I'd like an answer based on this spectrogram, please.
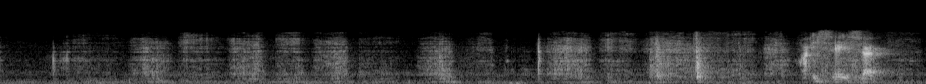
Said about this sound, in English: What be you doing sitting there writing on the captain's slate? Oh, ignoring me, eh? Now look here, you. This is Captain Strong's own cabin, and no one's got any business of sitting here writing.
